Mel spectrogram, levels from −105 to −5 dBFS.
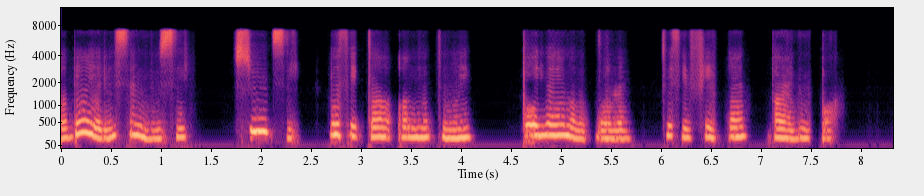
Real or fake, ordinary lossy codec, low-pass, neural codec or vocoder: fake; none; 7.2 kHz; codec, 16 kHz, 0.5 kbps, FreqCodec, smaller model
